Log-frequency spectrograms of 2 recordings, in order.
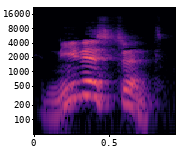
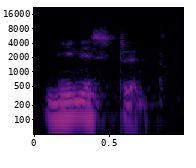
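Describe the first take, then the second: First: Loud and high, ನೀನೇ stressed with a falling tone; shouted admission. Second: Quiet admission. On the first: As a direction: shout ನೀನೇ strength at your father. (ಜೋರಾಗಿ ಕೂಗಿ ಒಪ್ಪಿಕೊಳ್ಳುವ ಮಗ) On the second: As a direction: say it softly, giving in. (ಮೆಲ್ಲಗೆ ಒಪ್ಪಿಕೊಳ್ಳುವ ಮಗ) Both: Acted. Son conceding quietly, then shouting.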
